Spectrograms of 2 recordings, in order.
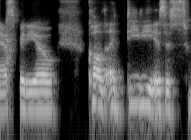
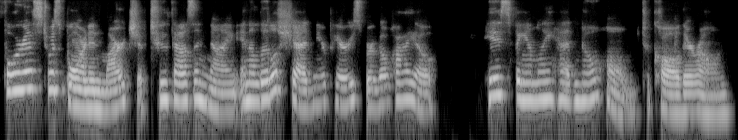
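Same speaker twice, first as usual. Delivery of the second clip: lively, raised storybook voice; reading to children; 4 semitones higher than usual. A narrator's reading. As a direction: tell it like a bedtime story for little ones. Reads the picture book aloud.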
